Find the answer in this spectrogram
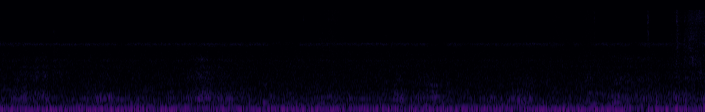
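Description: Near silence: faint room tone with a low hum and a faint, steady high-pitched whine.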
